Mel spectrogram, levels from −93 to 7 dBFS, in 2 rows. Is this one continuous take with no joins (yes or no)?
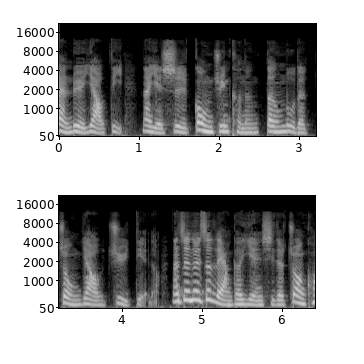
no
